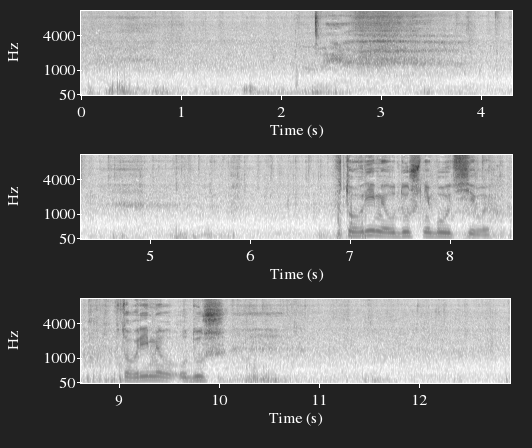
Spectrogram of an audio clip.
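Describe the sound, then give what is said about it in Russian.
Steady low rumbling wind buffets the microphone throughout, a muffled roar that surges and dips while a man speaks over it outdoors. “я ветрено опять, но надо терпеть природа, обстоятельства нам не предоставят эксклюзивных и уникальных условий.”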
